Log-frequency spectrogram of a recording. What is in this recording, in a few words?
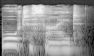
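"waterside", British English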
